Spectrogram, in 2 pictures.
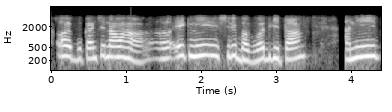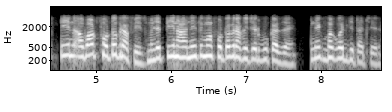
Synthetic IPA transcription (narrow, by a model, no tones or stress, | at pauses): əjbukãɲt͡ɕinaʋaɦãekniːɕɾiːbʱəɡʋət̪ɡʱit̪aː | ñit̪iːnəbaɽfoʈoɡɾafiːsm̤əɳd͡zet̪iːnɦãniːt̪̬iməɡfoʈoɡɾafit͡ɕiɾbukad͡zaj | nek̚bʱəɡʋət̪̚ɡʱit̪at͡ɕeɾ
